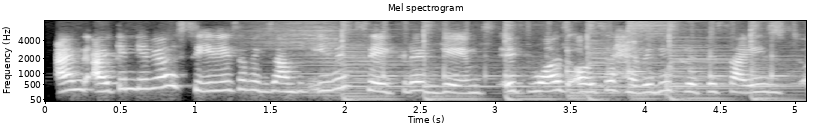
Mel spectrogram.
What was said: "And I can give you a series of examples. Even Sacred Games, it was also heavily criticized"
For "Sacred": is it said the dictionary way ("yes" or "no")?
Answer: yes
